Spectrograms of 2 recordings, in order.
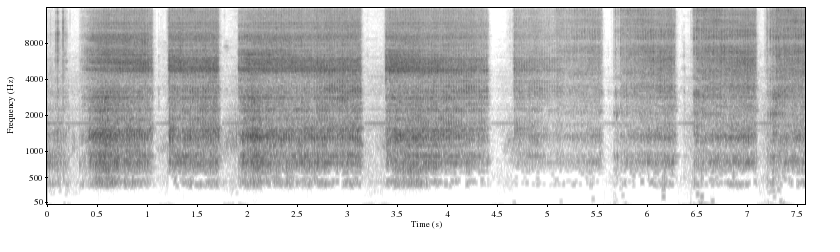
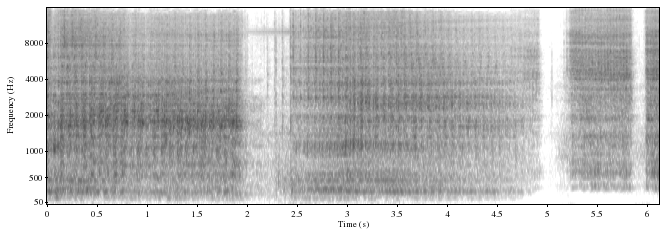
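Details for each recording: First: Dry, hard Boxelder bowl blank (about 8-inch circle, 3 3/4 in thick) cut with a 1/2 inch bowl gouge on the lathe. Dry, high-pitched rasping in short passes, no knock or chatter; the earlier noise disappeared and a crack was closing up. Normal cutting. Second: Dry, hard boxelder bowl blank on a lathe at about 760 rpm, freshly sharpened gouge: harsh scraping chatter with an uneven stop-start rhythm; a sizable crack plus smaller cracks found in the spinning blank, and the turner backs off and changes angle fearing it may blow up.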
